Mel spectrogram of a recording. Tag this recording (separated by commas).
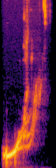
Liquid, Drip, Water, Gurgling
